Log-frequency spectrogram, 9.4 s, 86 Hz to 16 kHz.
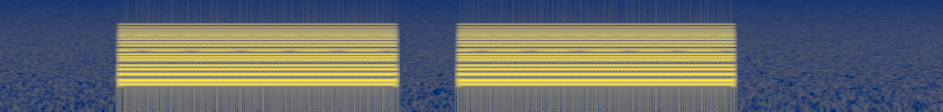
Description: Train horn signal, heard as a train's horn. 2 long. On North American railways: brakes released, proceed.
